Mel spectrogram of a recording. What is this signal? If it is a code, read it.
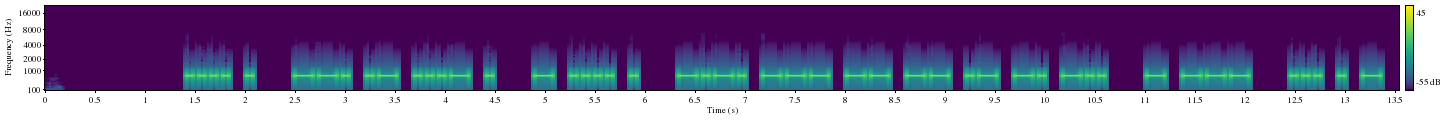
Morse code, heard as a keyed tone, about 20 wpm, 700 Hz. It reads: HE GAVE THE COMMAND TO SET
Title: Sentences from Top 1600 Words 20wpm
